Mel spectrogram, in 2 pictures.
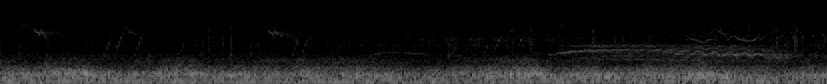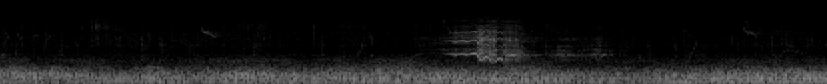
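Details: Wild horses at the Salt River, Arizona, where a baby horse has been separated from his mother, captured with a long-range microphone: two quavering whinnies, one mid-clip and one near the end, over steady low rushing background noise.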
